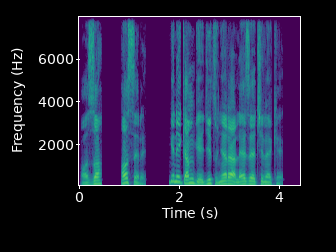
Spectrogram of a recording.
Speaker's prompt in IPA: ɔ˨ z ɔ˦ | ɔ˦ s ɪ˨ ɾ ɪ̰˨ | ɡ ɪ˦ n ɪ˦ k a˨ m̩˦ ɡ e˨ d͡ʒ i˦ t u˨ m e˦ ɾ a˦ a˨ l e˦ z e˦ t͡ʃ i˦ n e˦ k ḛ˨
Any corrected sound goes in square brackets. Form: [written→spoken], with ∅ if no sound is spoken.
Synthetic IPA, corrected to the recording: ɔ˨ z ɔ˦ | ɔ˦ s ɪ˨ ɾ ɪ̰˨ | ɡ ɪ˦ n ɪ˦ k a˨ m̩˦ ɡ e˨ d͡ʒ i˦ t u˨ [m→ɲ] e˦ ɾ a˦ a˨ l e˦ z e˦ t͡ʃ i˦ n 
